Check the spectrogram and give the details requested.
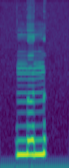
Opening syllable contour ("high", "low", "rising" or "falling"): high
